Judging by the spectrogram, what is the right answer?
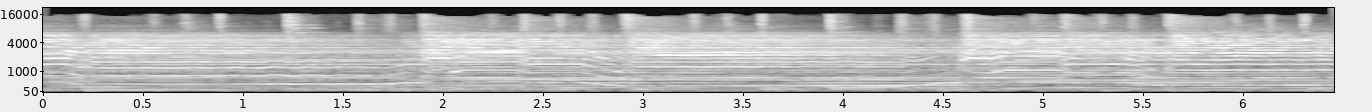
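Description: Instrumental intro of a country-rock song: an electric guitar riff with bending notes over a steady beat.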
